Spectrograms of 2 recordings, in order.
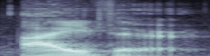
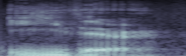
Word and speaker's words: either: La manière dont on dit non plus, très intéressant, on dit either. C'est un mot qui a cette prononciation américaine. On peut dire either, c'est plus conservateur. La plupart des Américains diront either.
